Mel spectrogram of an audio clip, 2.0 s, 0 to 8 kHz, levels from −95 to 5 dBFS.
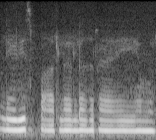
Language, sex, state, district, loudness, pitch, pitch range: Hindi, female, Goa, North and South Goa, -13 LUFS, 215 Hz, 210-220 Hz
